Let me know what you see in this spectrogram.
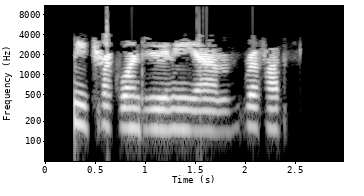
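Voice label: Incident Tactical, scanner audio recording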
